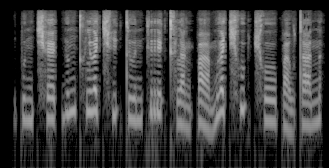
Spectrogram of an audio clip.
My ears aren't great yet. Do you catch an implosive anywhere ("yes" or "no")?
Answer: no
